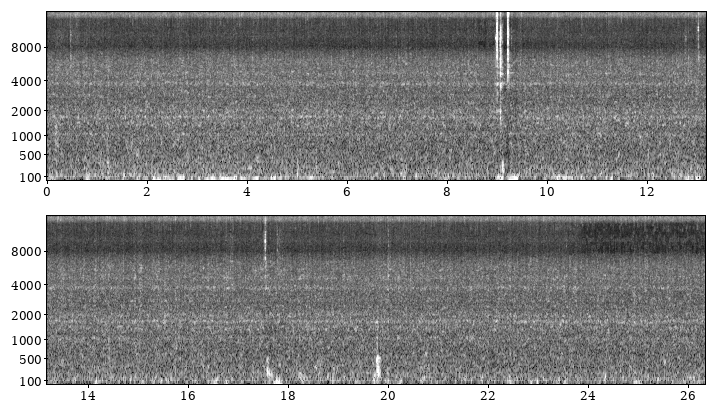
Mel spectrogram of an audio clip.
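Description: Car driving through city traffic, heard from inside the cabin as a steady engine and road-noise rumble, with a couple of brief knocks along the way.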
